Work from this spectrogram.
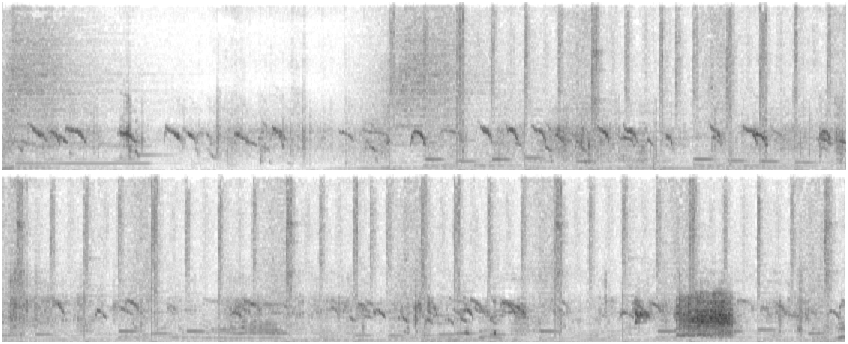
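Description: Hens cluck and cackle near a nest while laying eggs, with repeated rhythmic clucks and a louder squawk near the end, over a busy background of other farm birds.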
